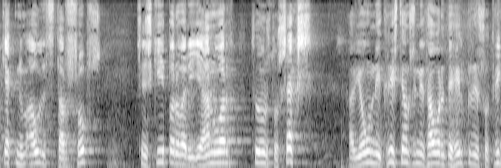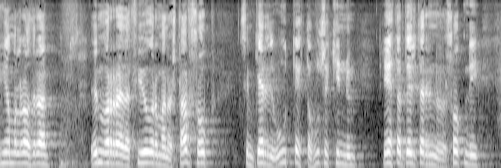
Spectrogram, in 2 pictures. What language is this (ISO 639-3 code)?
isl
